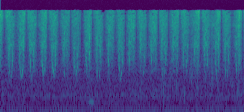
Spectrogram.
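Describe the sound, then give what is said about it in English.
Hands rubbing together during a guided meditation: soft, steady swishing strokes repeated quickly and evenly many times, with a faint low hum underneath. “Feeling your fingers. Rub your hands together.”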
